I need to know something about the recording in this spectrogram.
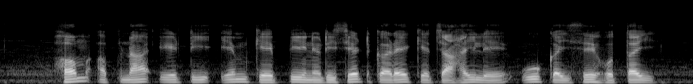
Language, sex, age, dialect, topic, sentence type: Magahi, male, 18-24, Western, banking, question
